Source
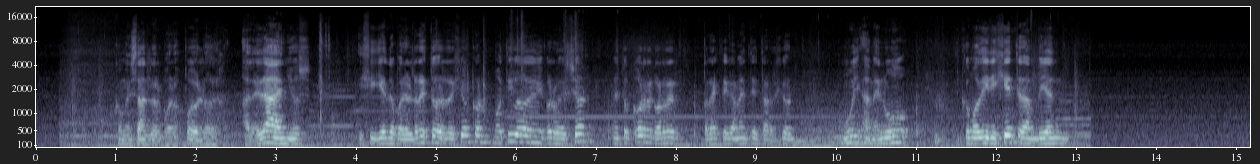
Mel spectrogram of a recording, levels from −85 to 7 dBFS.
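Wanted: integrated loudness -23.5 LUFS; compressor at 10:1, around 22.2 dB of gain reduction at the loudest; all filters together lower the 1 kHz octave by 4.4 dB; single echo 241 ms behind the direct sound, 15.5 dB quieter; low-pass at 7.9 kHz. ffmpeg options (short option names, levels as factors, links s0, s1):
-af "lowpass=7900,equalizer=f=1000:t=o:g=-6.5,acompressor=threshold=0.0224:ratio=10,aecho=1:1:241:0.168,volume=5.01"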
